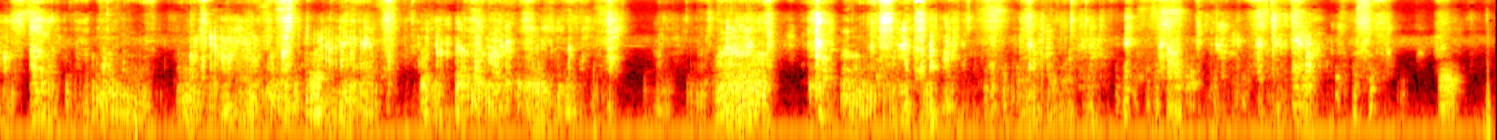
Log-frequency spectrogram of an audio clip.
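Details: Two French Bulldogs play tug-of-war after breakfast on a Monday morning, growling and snorting in rough, rumbling bursts.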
